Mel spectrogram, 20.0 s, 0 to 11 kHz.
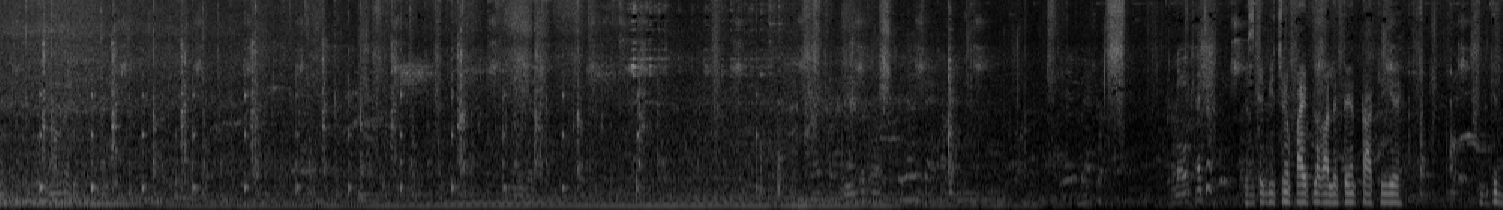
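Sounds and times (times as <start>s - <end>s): fuel injector clicking: 0.0s - 9.0s.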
